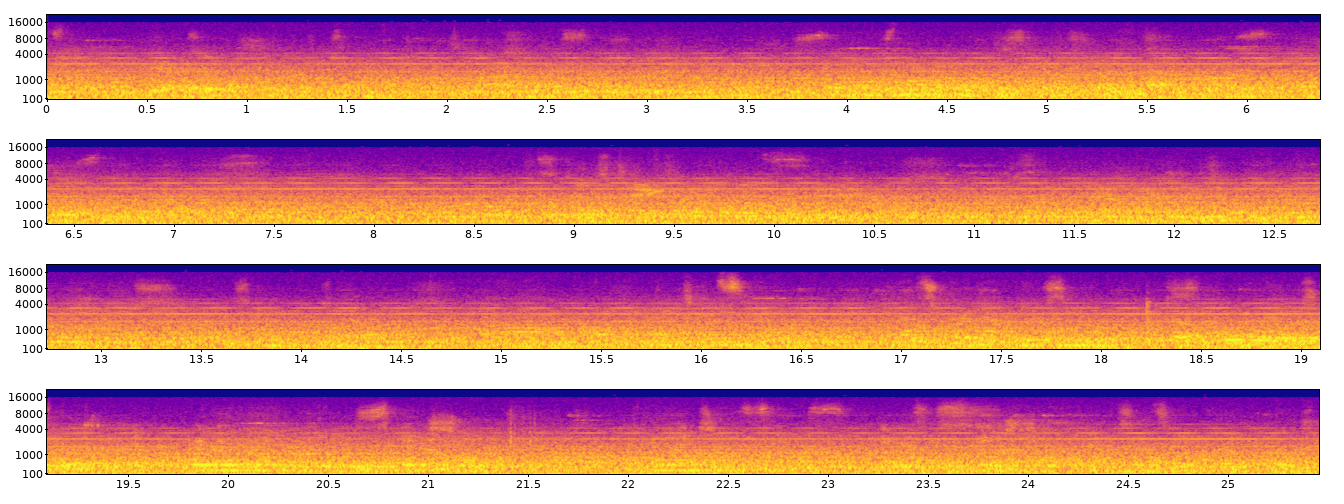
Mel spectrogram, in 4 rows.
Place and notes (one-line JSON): {"title": "Flushing Meadows Corona Park, Queens, NY, USA - Panorama Of The City Of New York 1", "date": "2017-03-04 14:45:00", "description": "Standing under the flight path of a model plane landing and taking off from a model LaGuardia Airport in the Panorama of The City of New York Exhibit in The Queens Museum", "latitude": "40.75", "longitude": "-73.85", "altitude": "10", "timezone": "America/New_York"}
